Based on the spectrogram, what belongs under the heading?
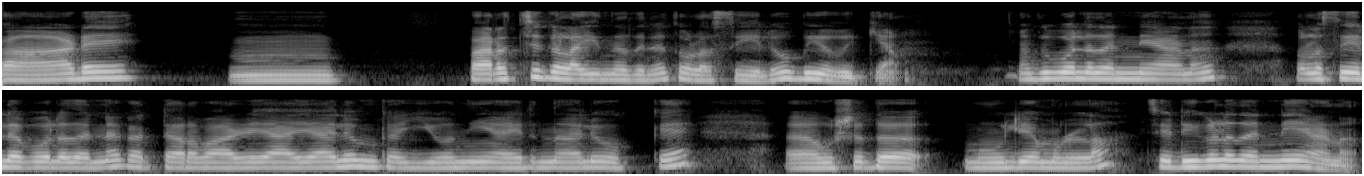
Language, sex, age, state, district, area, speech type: Malayalam, female, 30-45, Kerala, Thiruvananthapuram, rural, spontaneous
